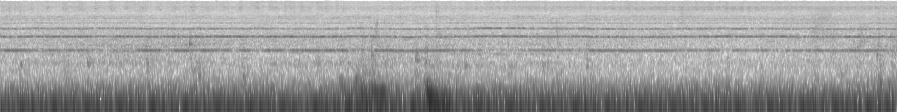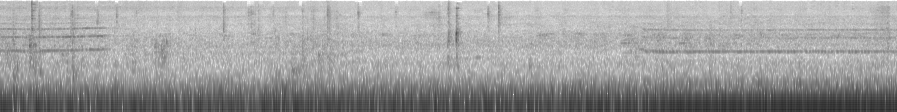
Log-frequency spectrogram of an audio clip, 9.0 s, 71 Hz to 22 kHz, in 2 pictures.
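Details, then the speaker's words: 1989 Ramcharger at idle: a steady high-pitched squeal that drops out and returns as the throttle position changes, chirping when powering through; the squeal depends on throttle position, source undetermined. "Hold this throttle position, it'll do it. Let off the throttle. If I power right through it, you can hear it chirp a little."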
